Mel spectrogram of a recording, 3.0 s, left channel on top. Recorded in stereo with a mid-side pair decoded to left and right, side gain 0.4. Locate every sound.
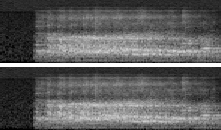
0.5 s laughter: 30° right, 3 m; by 2.9 s 35° right, 5 m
